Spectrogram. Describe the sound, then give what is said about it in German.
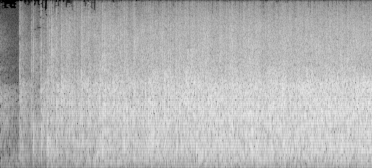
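A theatre audience at the premiere of Christoph Marthaler's Hotel Angst in the large hall of the converted Schiffbau in Zurich bursts into applause that quickly swells to a dense, loud, sustained roar of clapping, with some cheering mixed in. “Der laute Jubel im Schiffbau wurde bald vom Trubel um dessen Finanzierung übertönt.”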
